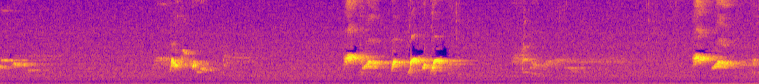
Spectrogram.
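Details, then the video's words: A red-whiskered bulbul of the white-cheeked kind sings contest song meant to provoke rivals into singing: crisp whistled notes in clusters, one busy burst of four quick phrases in the middle, then a lone phrase. "Kích chào mào hót đấu.. Kích má trắng hót.. Luyện má trắng hót đấu"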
